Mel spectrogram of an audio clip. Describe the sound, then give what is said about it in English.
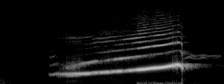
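A person's voice imitates a howler monkey scream: one long, loud, rising wail with strong harmonics that climbs steadily in pitch, cracks abruptly near the top, then trails off. “So howler monkeys get their name because they scream.”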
